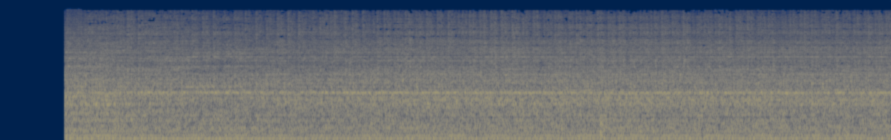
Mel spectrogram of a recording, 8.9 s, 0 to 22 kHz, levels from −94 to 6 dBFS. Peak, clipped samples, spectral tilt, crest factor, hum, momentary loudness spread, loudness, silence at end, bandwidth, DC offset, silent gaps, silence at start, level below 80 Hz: -10 dBFS; under 0.1%; -3 dB/octave; 14 dB; none; 1 LU; -24 LUFS; 0 s; 16.5 kHz; under 0.1%; none; 0.65 s; -36 dBFS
